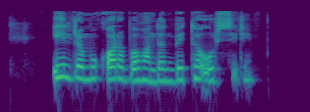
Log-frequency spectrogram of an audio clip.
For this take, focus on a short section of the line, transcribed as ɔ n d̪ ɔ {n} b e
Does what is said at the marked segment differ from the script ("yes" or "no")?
no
